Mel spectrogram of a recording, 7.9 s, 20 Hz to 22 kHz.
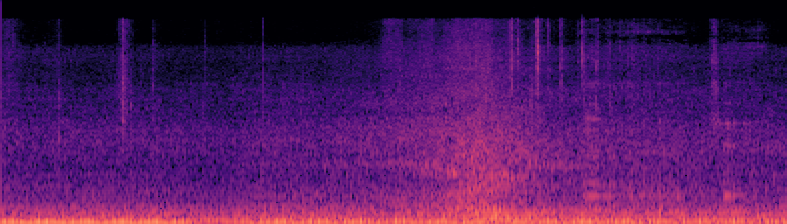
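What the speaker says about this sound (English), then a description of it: "There's a car coming now." A car passes on the road beside a stationary BMW M8 Competition, heard as a broad whooshing swell that rises to a peak and fades, over the steady low rumble of the idling engine.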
